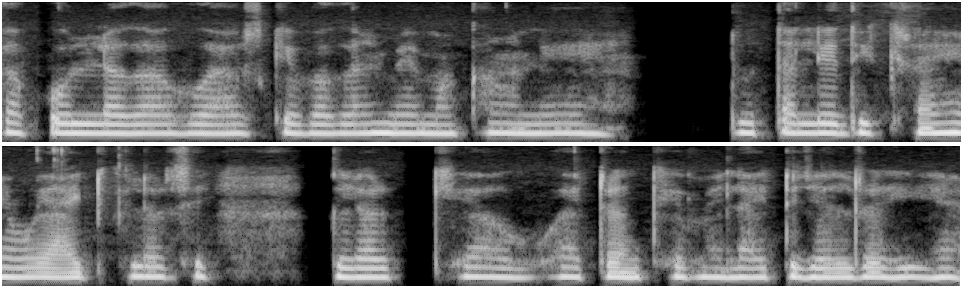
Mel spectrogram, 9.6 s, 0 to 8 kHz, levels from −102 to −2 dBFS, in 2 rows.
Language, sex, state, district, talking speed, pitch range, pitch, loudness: Hindi, female, Bihar, Araria, 115 wpm, 195-205 Hz, 195 Hz, -19 LUFS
